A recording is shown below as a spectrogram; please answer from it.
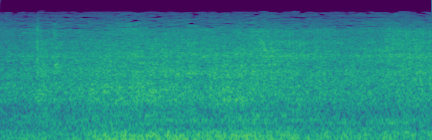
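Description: Four-wheeled armoured car driving past on a dirt track, its engine running steadily with a low, even drive noise.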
